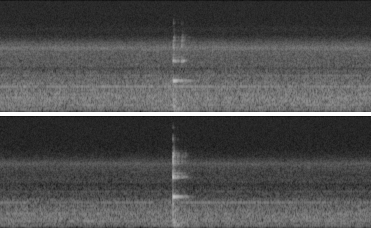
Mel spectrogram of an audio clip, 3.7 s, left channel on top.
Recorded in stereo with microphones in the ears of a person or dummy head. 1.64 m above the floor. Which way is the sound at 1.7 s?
70° right (ahead or behind).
